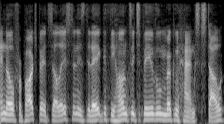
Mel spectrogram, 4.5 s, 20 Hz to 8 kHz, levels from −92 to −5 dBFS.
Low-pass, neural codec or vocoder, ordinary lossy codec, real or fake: 7.2 kHz; codec, 16 kHz in and 24 kHz out, 0.4 kbps, LongCat-Audio-Codec, two codebook decoder; none; fake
